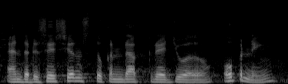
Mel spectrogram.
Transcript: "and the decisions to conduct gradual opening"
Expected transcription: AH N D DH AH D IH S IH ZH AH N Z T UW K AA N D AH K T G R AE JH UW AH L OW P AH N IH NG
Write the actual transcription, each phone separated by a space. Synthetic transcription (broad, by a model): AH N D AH D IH S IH S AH N S T UW K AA N D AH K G R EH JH UW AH L OW P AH N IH NG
